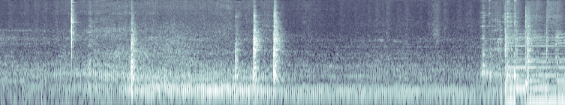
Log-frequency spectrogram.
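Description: Steel pipe pieces knocking and clinking against a steel welding table as they are handled, several sharp knocks over a steady low hum. Rock-guitar music comes in near the end.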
